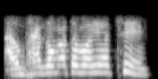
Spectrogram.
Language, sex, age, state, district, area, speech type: Odia, female, 45-60, Odisha, Koraput, urban, conversation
